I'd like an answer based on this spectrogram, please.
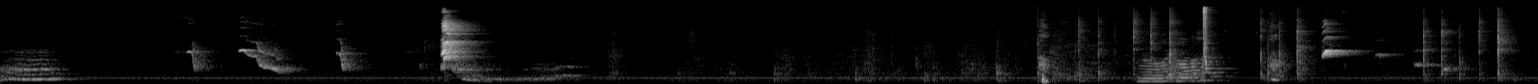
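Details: Shih Tzu puppy afraid to go down stairs indoors, making repeated short whimpers and a louder yelp, while a woman coaxes it in Hebrew; later clicks, taps and handling noise with more whines.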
